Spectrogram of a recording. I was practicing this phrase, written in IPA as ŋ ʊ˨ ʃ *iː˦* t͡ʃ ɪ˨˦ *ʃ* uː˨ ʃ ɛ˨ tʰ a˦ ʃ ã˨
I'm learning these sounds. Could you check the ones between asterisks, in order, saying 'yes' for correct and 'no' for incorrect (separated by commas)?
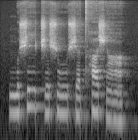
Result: yes, yes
